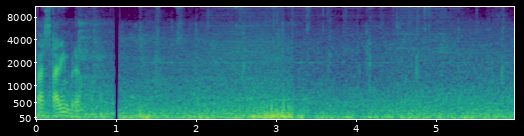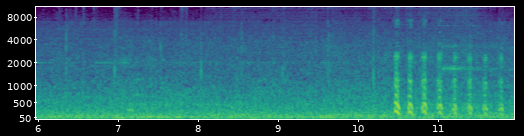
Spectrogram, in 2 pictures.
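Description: Footsteps walk along a pavement.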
